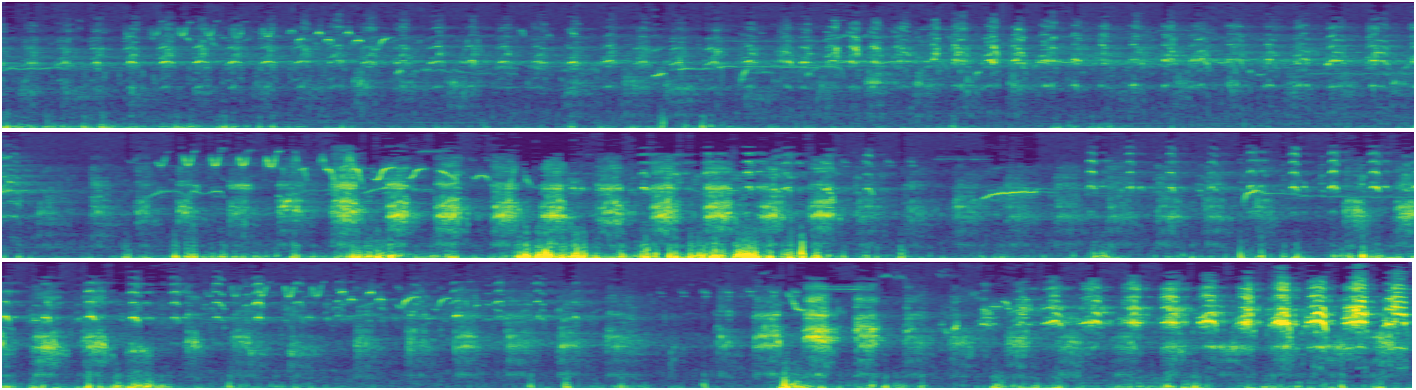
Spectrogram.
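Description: Peregrine falcons calling: long runs of rapid, repeated harsh notes in several bouts with short breaks, getting louder near the end. A low rumble sits under the calls in the middle of the run.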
